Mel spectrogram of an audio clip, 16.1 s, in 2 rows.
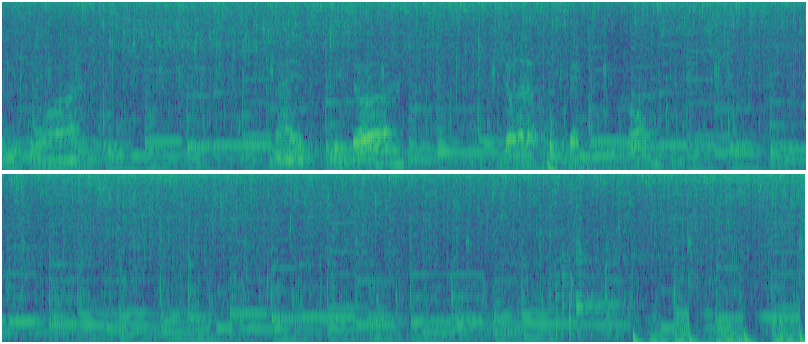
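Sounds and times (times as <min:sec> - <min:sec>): food sizzling in a frying pan: 0:00.0 - 0:16.0
background music with bass beat: 0:03.8 - 0:16.0.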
